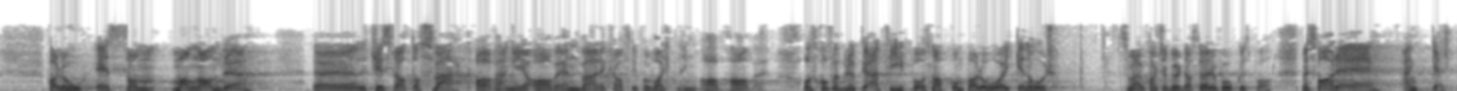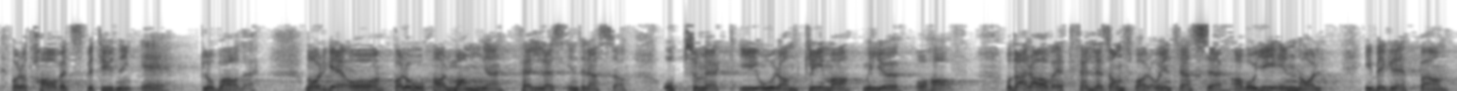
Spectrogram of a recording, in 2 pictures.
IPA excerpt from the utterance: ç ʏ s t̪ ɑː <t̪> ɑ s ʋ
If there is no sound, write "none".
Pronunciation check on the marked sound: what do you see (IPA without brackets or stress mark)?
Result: t̪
